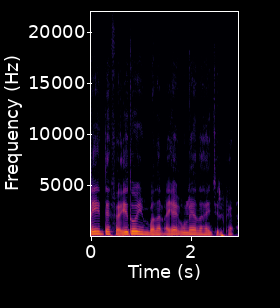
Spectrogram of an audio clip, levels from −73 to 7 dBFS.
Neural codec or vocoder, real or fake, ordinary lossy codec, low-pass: codec, 44.1 kHz, 7.8 kbps, Pupu-Codec; fake; none; none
